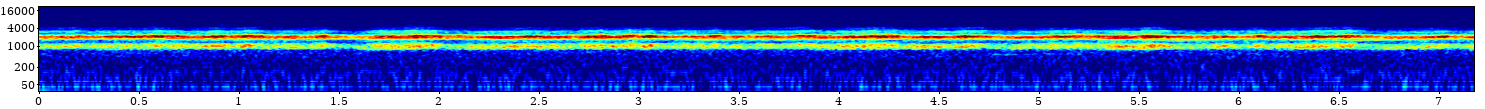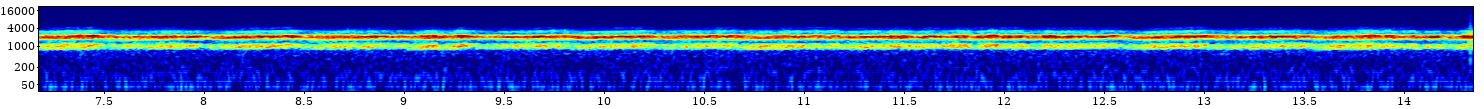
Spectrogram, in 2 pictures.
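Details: A crowd of frogs in a wetland in spring, recorded live: an overlapping, continuous trilling chorus at two pitch levels, with faint pulsing in the lower layer and a steady level, nothing else audible.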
